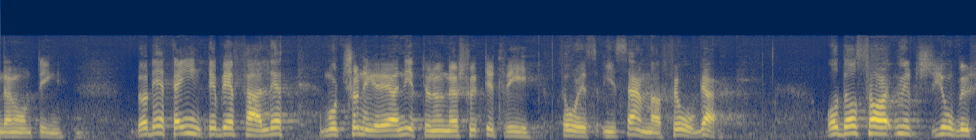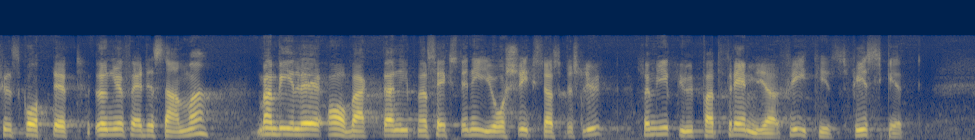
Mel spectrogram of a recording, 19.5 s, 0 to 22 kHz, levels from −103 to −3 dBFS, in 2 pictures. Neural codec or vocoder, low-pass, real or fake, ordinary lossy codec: codec, 16 kHz, 2 kbps, X-Codec, HuBERT features, trained on general audio; none; fake; none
